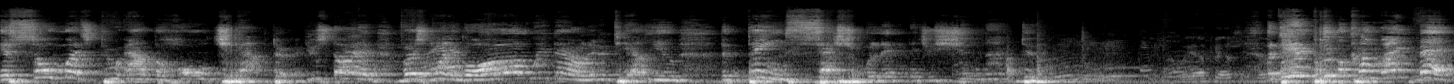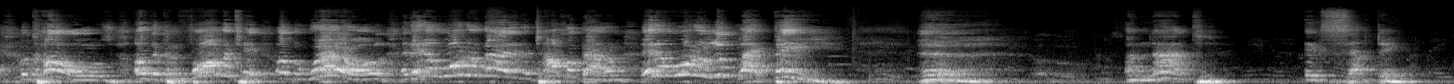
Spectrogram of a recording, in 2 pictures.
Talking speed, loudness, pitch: 130 wpm, -14 LUFS, 165 Hz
